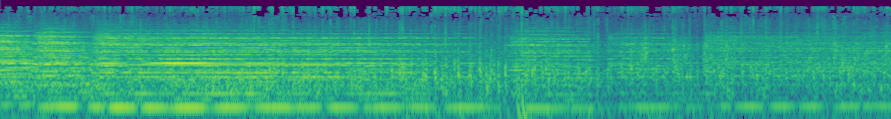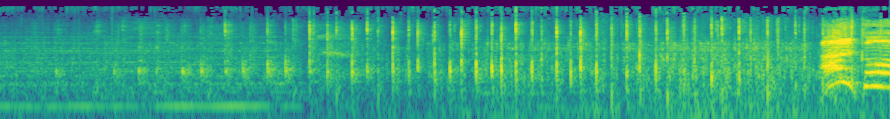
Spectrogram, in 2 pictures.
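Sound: horses galloping hooves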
